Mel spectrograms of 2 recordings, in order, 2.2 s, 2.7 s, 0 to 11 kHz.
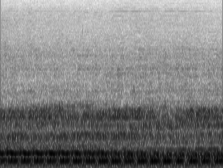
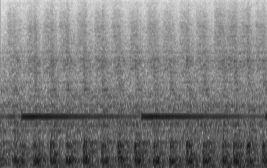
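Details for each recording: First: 1994 Pontiac Firebird Trans Am, first running after refuelling an empty tank: deep, even idle with a steady low burble and no stumbles or ticks, sounding healthy. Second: 1994 Pontiac Firebird Trans Am, LT1 V8, 119,000 miles: fuel pump heard, then steady cranking at about five turns a second with an occasional weak pop but no catch. Battery dying.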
